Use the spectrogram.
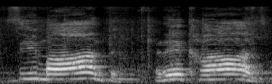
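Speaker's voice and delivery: सीमांत and रेखांश read slowly, each syllable held; slow demo pronunciation. Shown as a demonstration. Teacher reading example words slowly to students. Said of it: "अगर इसका हम उच्चारण करते हैं".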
